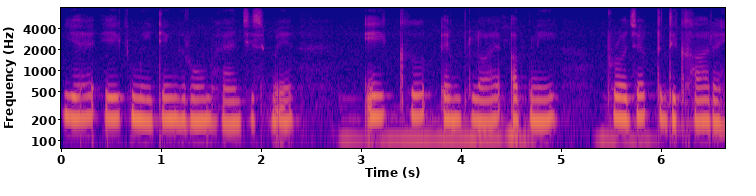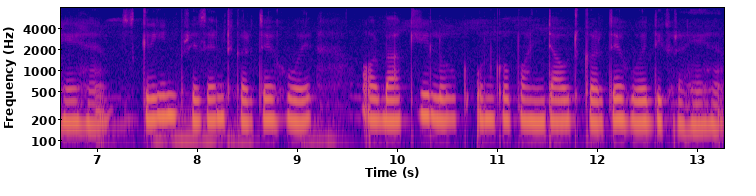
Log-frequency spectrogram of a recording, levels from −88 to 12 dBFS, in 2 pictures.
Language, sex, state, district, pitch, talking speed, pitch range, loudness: Hindi, female, Bihar, Araria, 195 Hz, 130 wpm, 185-205 Hz, -31 LUFS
